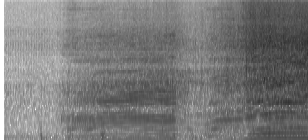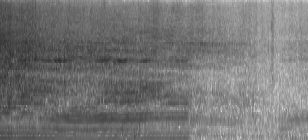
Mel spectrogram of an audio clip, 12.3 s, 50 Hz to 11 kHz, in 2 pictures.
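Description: Suzuki LT80 quad's small two-stroke single-cylinder engine revving as it comes toward the listener. It drops off the throttle briefly and revs again, loudest as it slides past close by, then fades as it rides away.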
